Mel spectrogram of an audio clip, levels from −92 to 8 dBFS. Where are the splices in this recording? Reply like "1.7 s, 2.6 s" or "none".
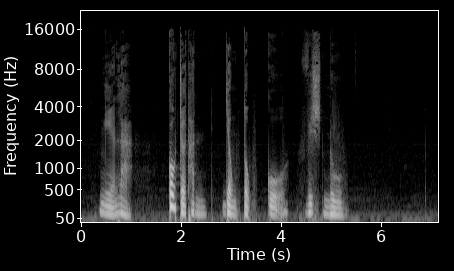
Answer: none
